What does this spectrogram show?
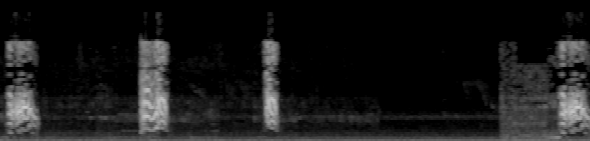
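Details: Female double-collared seedeater calling, used to make males eager to sing; four high chips, two longer scratchy notes and a short tick, roughly a second or more apart.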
